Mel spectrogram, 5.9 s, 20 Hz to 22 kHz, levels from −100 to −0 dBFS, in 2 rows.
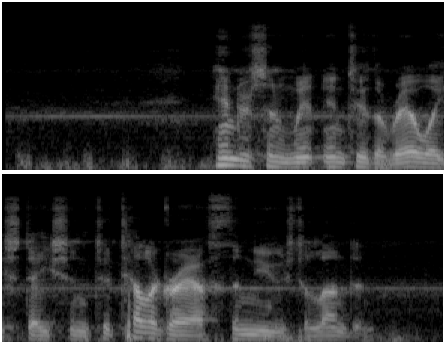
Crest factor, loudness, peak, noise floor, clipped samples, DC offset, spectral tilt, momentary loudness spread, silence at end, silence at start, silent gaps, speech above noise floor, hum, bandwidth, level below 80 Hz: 20 dB; -44 LUFS; -26 dBFS; -67 dBFS; under 0.1%; under 0.1%; -5.5 dB/octave; 11 LU; 0.3 s; 0.1 s; none; 23 dB; none; 13 kHz; -74 dBFS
